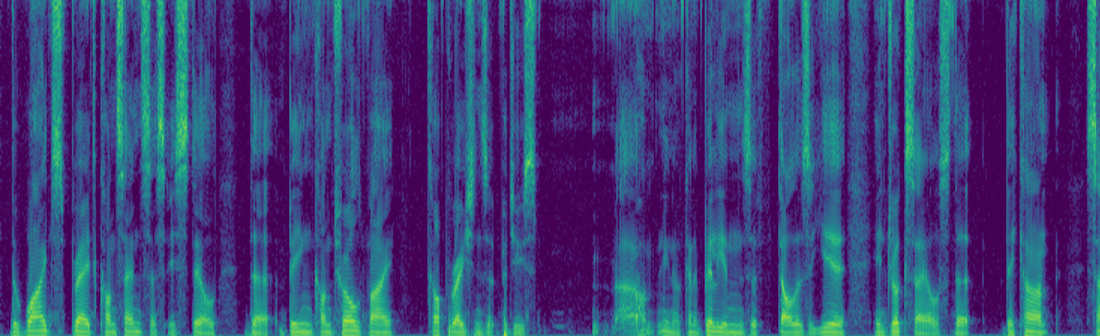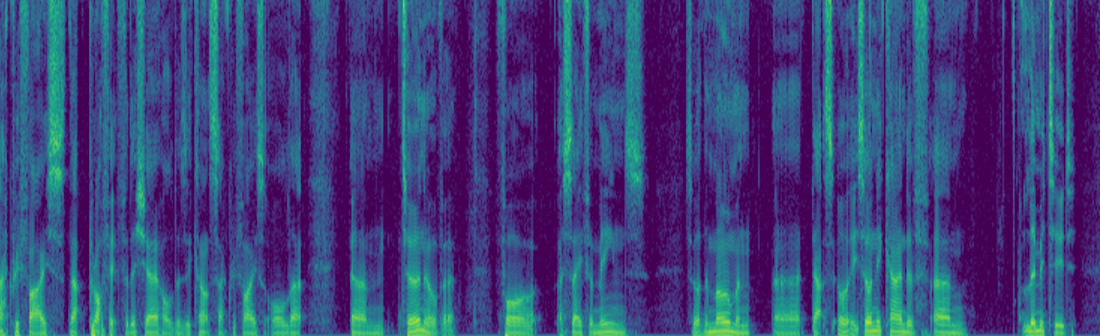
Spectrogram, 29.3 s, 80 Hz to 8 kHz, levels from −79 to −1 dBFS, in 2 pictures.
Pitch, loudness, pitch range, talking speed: 85 Hz, -17 LUFS, 65-95 Hz, 115 wpm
